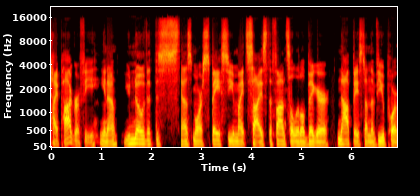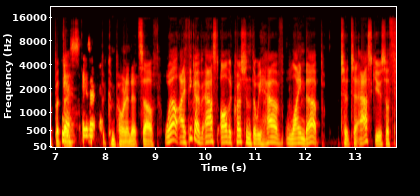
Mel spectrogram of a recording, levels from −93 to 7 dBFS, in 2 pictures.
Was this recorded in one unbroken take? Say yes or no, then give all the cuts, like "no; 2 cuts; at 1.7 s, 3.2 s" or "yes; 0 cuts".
no; 4 cuts; at 1.3 s, 2.6 s, 5.7 s, 12.7 s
